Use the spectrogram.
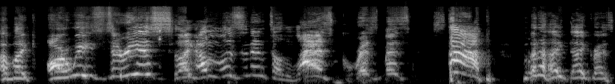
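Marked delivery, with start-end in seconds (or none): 0.5-4.9 play-acted, fed-up, loud, high-pitched yell. Recalling hearing Christmas music in July, retelling their own yelling. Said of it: "I'm yelling".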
